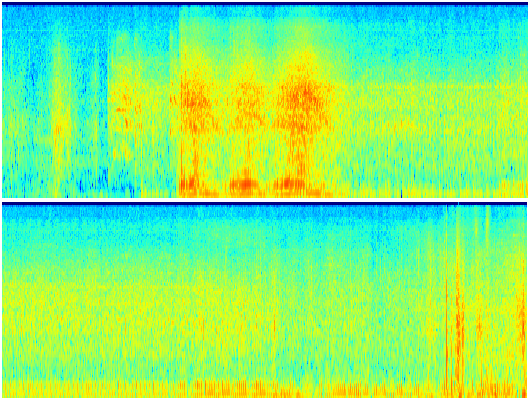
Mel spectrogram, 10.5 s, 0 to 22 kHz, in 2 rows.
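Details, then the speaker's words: Suzuki Bandit 1200 project bike, which seems to be running on three of four cylinders: uneven idle with a puffing, chuffing note at the pipe end as a hand cups it; suspected exhaust blow, not confirmed. "now if you put your hand over the ends can gently it cuts it out but I could hear a blow from this let's try that again"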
